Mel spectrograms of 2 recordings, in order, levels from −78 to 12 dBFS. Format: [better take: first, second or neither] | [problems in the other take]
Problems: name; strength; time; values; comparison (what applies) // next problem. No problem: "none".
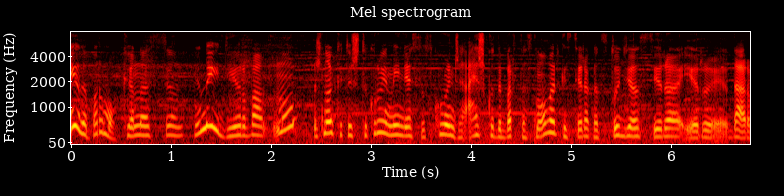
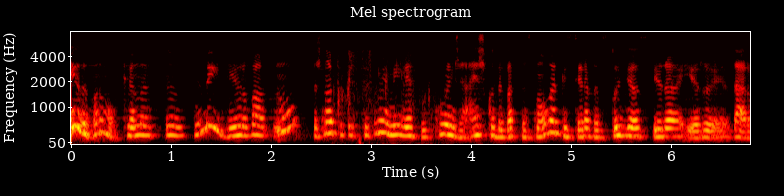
first | noise reduction (neural mask model DeepFilterNet 3)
